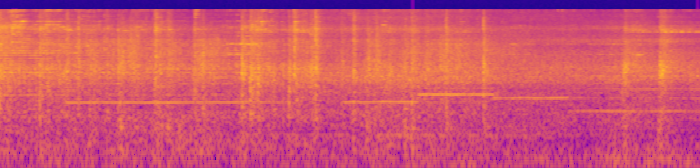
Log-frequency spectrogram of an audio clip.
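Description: Passenger train coaches rolling past and away, wheels clicking over rail joints over a steady rumble, with on-and-off high-pitched squeals from the wheels that shift in pitch.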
